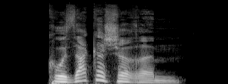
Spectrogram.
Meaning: strong dative masculine/neuter singular comparative degree of kosakisch
- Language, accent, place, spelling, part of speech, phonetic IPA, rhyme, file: German, Germany, Berlin, kosakischerem, adjective, [koˈzakɪʃəʁəm], -akɪʃəʁəm, De-kosakischerem.ogg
